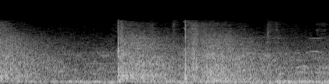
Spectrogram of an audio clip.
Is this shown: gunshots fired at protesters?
yes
